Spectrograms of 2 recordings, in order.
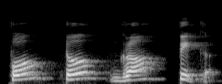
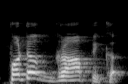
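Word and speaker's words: photographic: ఫోటోగ్రాఫిక్. ఫోటోగ్రాఫిక్. How many syllables? 4 syllables. But which syllable is pronounced with a greater force? That is, third syllable is pronounced with a greater force comparing with other syllables.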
